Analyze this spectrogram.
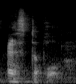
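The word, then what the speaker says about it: estoppel: promissory s all right this is pronounced as estupol so such cases give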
